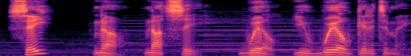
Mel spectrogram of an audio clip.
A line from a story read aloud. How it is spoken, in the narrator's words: said the man angrily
